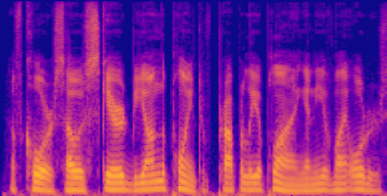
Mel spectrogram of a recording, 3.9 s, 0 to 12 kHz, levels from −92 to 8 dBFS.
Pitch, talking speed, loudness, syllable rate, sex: 110 Hz, 230 wpm, -17 LUFS, 6.0 syllables/s, male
